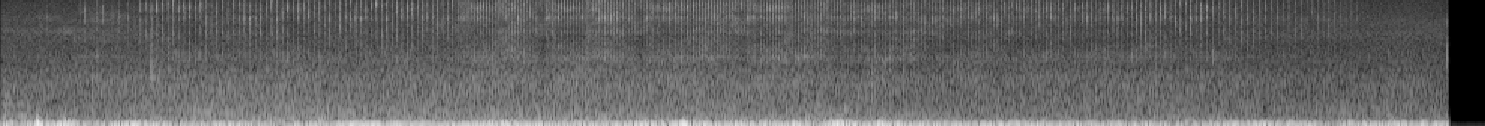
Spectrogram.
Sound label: bicycle movement sound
